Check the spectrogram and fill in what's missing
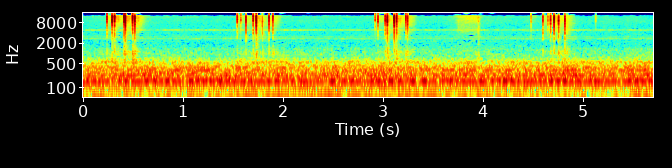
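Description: Long pink almond-shaped nail tips tap on a large, solid, polished, speckled granite stone countertop close to the camera. Four short bursts of quick, bright clicking taps land evenly over a steady low hum, each tap dying away almost instantly with no ring.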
